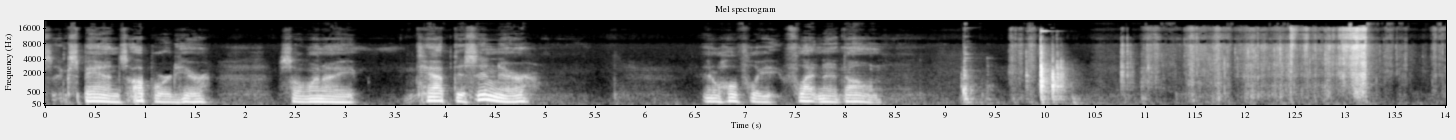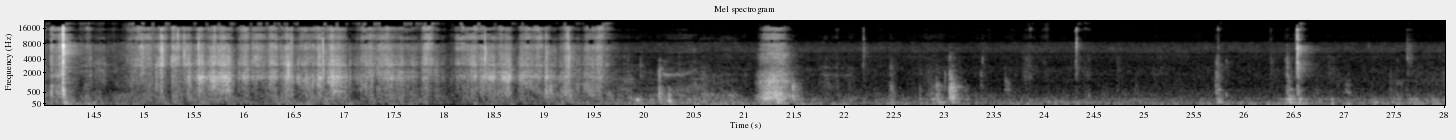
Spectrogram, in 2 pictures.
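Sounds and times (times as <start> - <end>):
crinkling handling noise: 10.6 - 19.8.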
